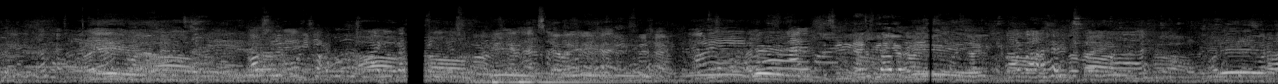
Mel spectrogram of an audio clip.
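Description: Several people talking at once in overlapping chatter, with no music playing. The sound cuts out completely for a moment about four seconds in.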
